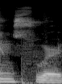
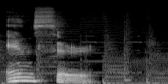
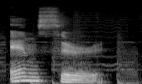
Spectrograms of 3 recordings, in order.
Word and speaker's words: answer: confirmed o verbo answer muita gente quer ler o w w não é lido não é answer tá é answer answer Ele termina com r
